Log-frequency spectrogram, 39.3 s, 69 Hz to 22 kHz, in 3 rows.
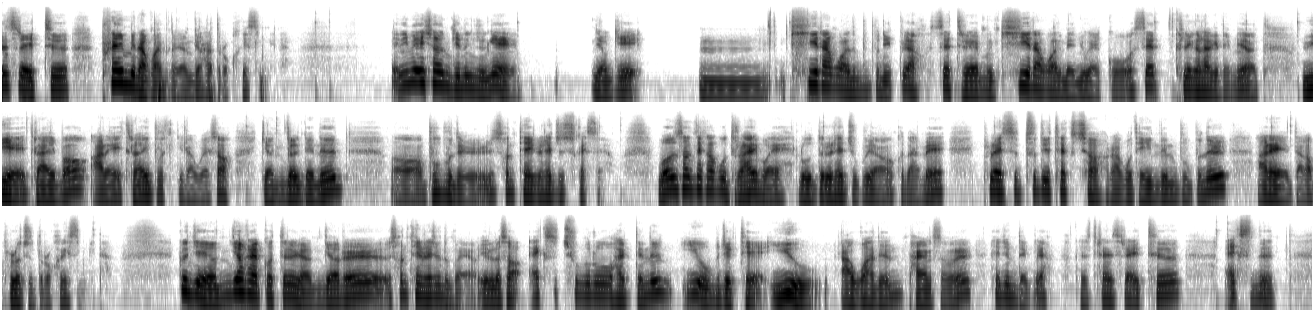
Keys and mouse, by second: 1.7 alt+middle click, 3.2 click, 5.1 click, 7.9 click, 11.5 click, 13.0 click, 15.5 click, 19.1 click, 21.3 click, 23.1 click, 25.8 click, 27.0 click, 28.3 click, 38.4 click.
